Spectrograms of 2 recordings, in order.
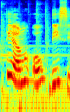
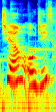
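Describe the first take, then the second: First: The T and D have the Northeastern regional sound. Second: The T and D have the usual non-Northeastern sound. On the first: "o T e o D que eles vão pronunciar de uma forma que é só deles" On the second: "em vez de"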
